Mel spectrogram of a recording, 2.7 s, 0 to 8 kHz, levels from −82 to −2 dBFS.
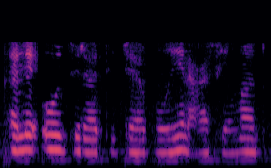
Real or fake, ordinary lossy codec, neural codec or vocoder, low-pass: real; AAC, 16 kbps; none; 7.2 kHz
